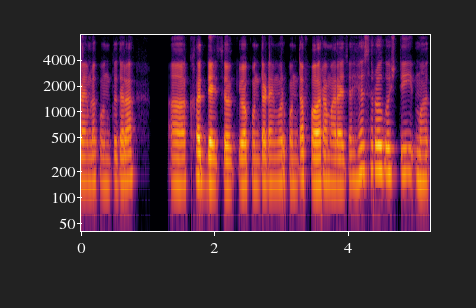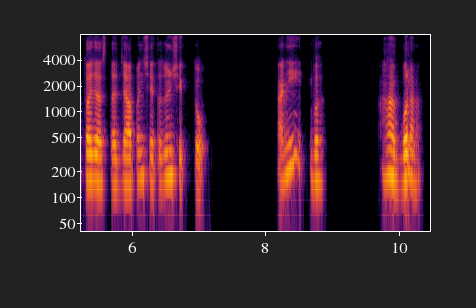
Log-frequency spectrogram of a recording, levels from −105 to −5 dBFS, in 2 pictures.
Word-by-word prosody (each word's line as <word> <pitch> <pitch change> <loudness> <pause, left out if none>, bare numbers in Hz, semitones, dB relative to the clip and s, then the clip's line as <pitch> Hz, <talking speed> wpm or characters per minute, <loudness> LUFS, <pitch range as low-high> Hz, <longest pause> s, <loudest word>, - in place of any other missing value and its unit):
टाईमला 150 0 -3
कोणतं 150 -1 -10
त्याला 155 +1 0 0.6
अ, 145 0 +1
खत 165 - +7
द्यायचं 140 -2 +5
किंवा 145 0 +4
कोणत्या 145 0 -2
टाईमवर 150 +1 -4
कोणता 150 +1 -3
फवारा 150 +1 +6
मारायचा. 145 +1 -1
ह्या 175 +5 -3
सर्व 205 0 +5
गोष्टी 190 -1 -3
महत्त्वाच्या 160 0 +2
असतात 150 -1 -5
ज्या 150 -1 +1
आपण 165 +4 -1
शेतातून 150 +2 -4
शिकतो. 395 - -8 1.1
आणि 240 +9 -3 0.2
बह 155 0 -1 1.0
हां, 180 -2 +3
बोला 165 +1 +6
ना. 150 - -12
155 Hz, 150 wpm, -31 LUFS, 145-170 Hz, 1.1 s, खत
